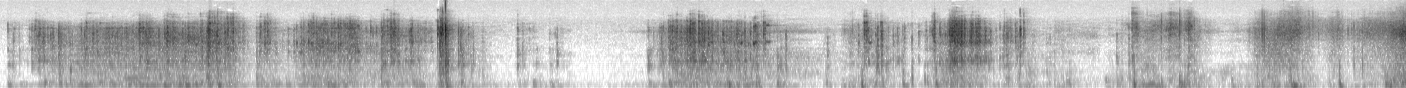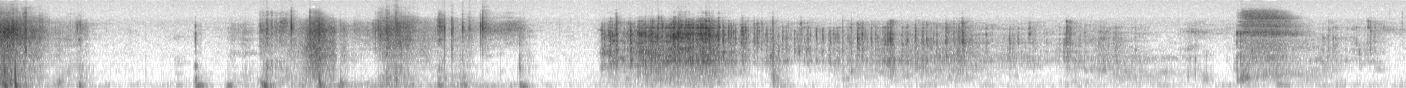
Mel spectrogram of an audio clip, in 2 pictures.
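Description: Handling noise around plastic toy trains and track: intermittent rustling and scraping in bursts of a second or two, with a few sharp clicks.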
